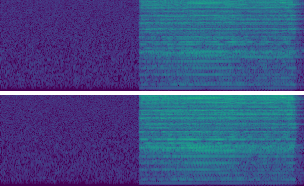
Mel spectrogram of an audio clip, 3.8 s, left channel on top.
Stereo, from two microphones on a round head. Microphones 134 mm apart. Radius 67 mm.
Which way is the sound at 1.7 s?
25° right (ahead or behind).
